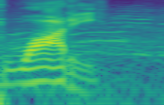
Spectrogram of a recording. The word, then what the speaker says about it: Waddy: All I wanted to tell you was Almonte just said, by the way, it's Waddy. Just so you know how to pronounce it for the future.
